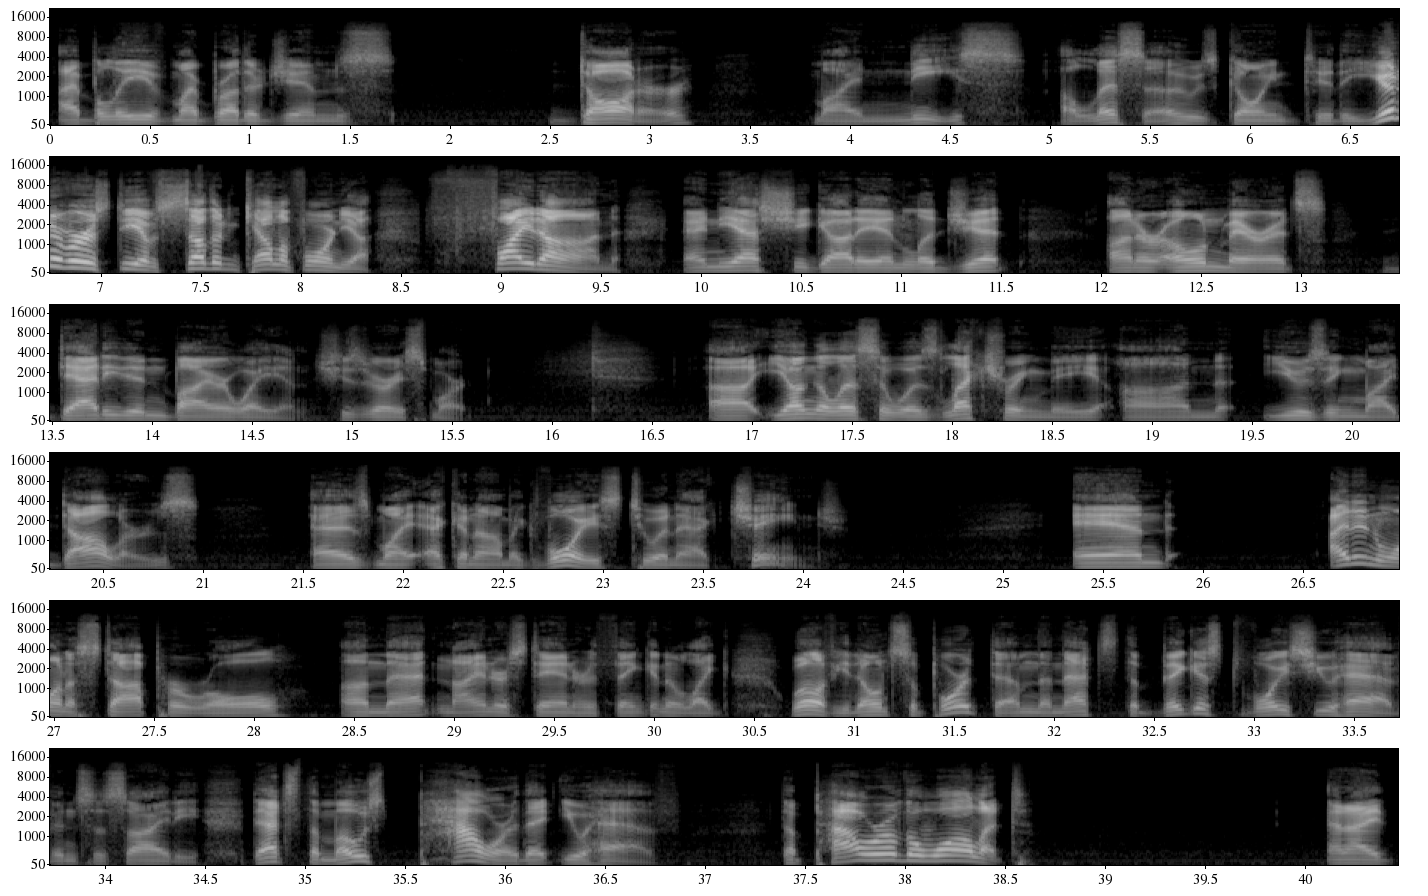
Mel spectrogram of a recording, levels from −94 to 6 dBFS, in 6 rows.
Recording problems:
thin; very slightly; fading below 550 Hz

